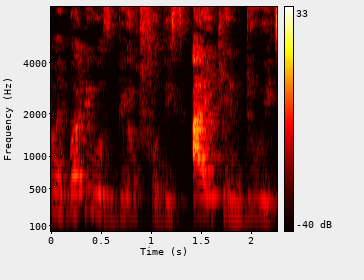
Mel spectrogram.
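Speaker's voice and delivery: ordinary talk, nothing marked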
